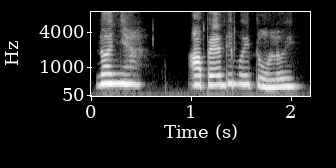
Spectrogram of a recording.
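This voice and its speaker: A woman's voice: high-pitched, a little fast, no echo. An actress playing an emotional young woman, a questioning close friend, with a Filipino accent in a radio drama. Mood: teasing, incredulous. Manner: expressive, probing with many questions.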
